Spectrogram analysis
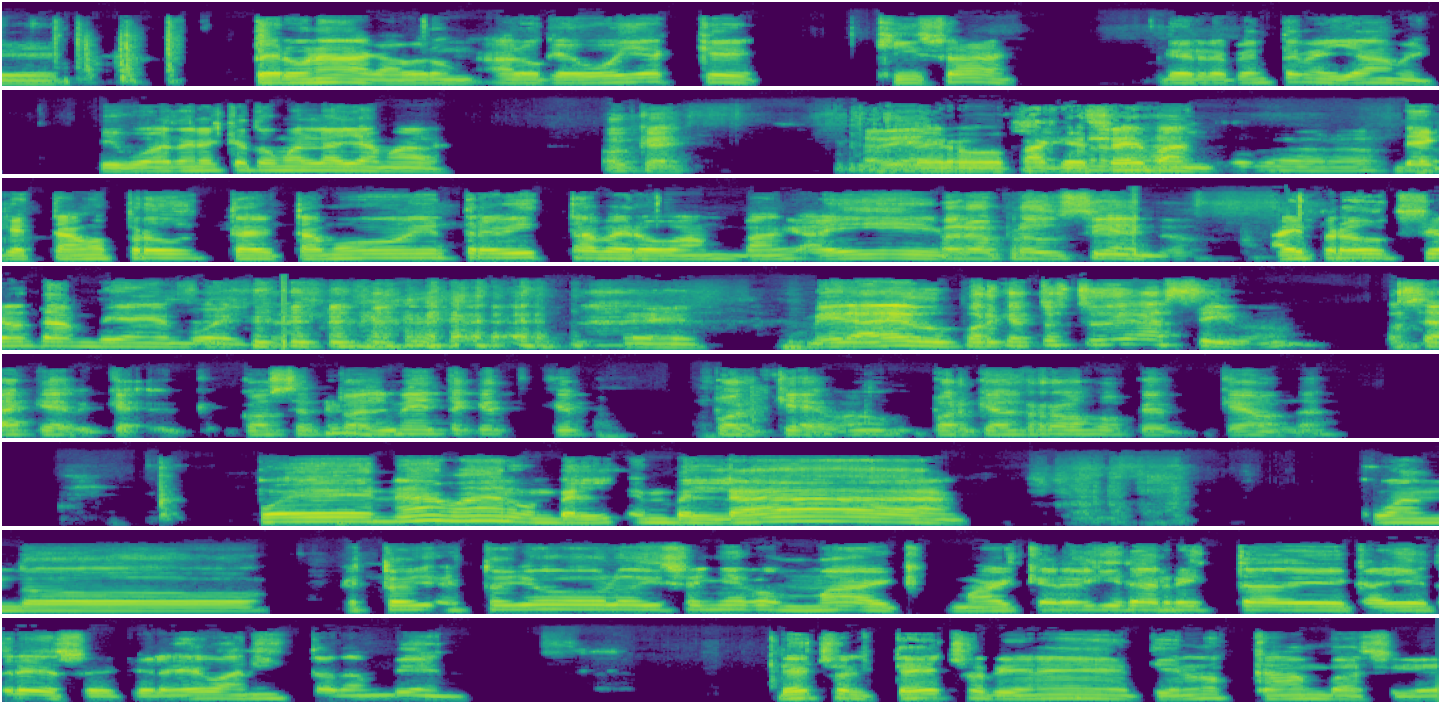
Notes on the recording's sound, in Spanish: Nos conectamos vía zoom.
